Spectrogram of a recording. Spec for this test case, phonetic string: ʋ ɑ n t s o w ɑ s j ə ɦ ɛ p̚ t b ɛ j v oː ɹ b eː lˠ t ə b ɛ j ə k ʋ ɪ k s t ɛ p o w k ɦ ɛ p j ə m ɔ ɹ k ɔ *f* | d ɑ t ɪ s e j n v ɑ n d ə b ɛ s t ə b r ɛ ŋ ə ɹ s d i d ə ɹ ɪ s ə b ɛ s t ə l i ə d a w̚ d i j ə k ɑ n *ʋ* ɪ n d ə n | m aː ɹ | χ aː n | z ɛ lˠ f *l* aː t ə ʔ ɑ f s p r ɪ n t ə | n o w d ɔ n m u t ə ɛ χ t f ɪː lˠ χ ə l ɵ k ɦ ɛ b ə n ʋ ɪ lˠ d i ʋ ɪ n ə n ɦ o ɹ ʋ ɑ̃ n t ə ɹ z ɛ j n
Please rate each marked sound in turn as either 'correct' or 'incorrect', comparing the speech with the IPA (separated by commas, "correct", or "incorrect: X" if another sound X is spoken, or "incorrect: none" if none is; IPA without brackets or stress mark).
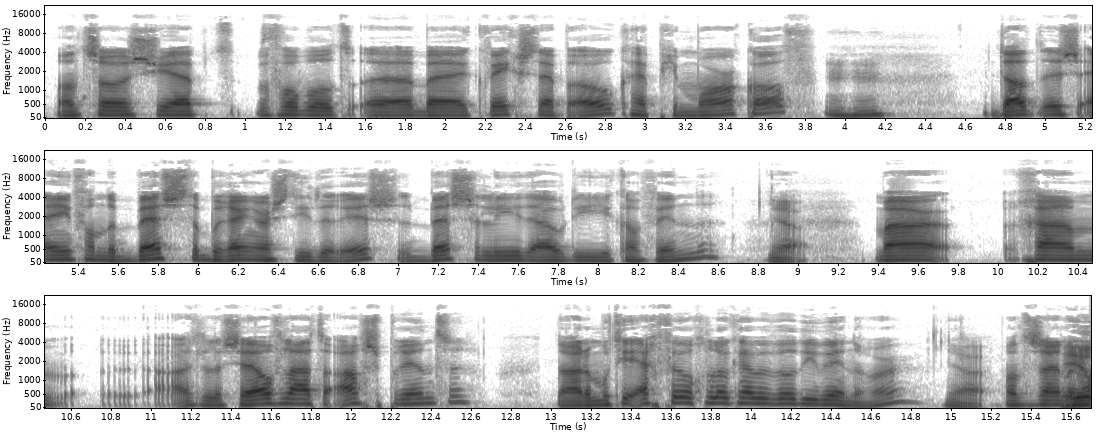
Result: correct, incorrect: v, correct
